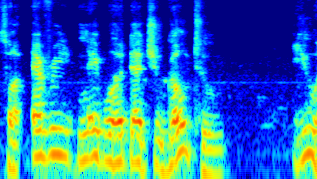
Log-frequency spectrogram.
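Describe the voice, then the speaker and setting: A man with a New York accent speaks at a fairly high pitch in a dark, mellow tone that is somewhat breathy. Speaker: formerly incarcerated guest. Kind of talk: casual chat.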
